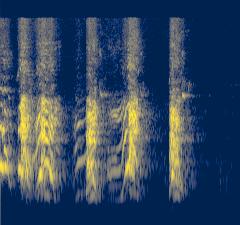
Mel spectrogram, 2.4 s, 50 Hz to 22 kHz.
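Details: Collie puppies Norris and Amica, 11 weeks old, give five quick high barking yelps, some doubled, with rough wavering tone and a brief quiet end.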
